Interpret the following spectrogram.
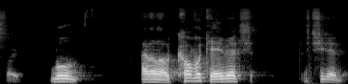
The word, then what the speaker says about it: Kowalkiewicz: Karolina Kowalkiewicz against Alexa Grasso. The odds opened at Kowalkiewicz. Sorry, I'm pronouncing her name wrong.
